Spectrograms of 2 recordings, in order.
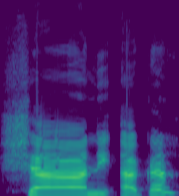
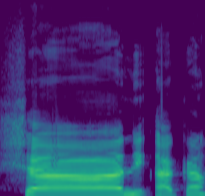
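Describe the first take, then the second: No difference in how they are said.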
